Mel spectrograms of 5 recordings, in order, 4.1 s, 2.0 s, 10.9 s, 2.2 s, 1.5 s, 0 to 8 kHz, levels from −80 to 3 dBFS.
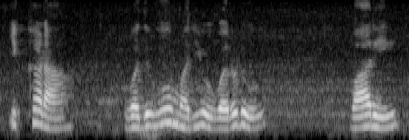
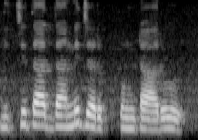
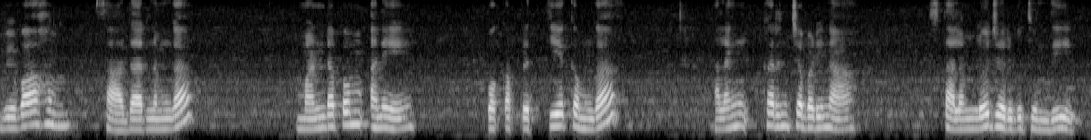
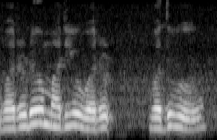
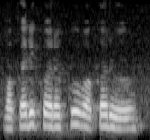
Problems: constant background noise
